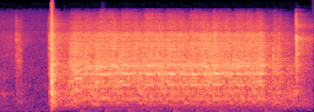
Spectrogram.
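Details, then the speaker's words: Small Ford lawn tractor with a no-crank fault, battery fully charged, suspected ignition or safety switch; after a repair attempt the starter Bendix now engages: sharp clunk, then about two seconds of steady, even cranking; normal starter cranking. "seems to have changed a lot for us and our uh Bendix is engaging now so that's something"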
